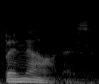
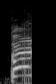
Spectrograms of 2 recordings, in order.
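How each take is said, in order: First: Hushed, low story voice; soft, restrained near-whisper. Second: Sudden full-volume story shout; big, startling yell. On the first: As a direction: say it very softly, toned right down. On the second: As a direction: belt it out as the angry character. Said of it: "Banana Bill would shout". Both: A narrator's reading.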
